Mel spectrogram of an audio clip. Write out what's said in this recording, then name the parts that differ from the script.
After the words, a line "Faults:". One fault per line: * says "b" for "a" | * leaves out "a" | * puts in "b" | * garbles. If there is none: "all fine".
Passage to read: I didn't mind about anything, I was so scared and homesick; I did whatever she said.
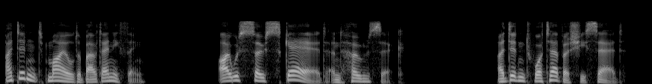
I didn't mild about anything, I was so scared and homesick; I didn't whatever she said.
Faults:
* says "mild" for "mind"
* says "didn't" for "did"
